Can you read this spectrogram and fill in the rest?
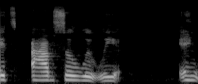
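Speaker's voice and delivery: stuttering, stammering and tripping over words. Telling the audience about a big moment in music history, stuttering. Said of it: "I'm stuttering because it's such a big deal".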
